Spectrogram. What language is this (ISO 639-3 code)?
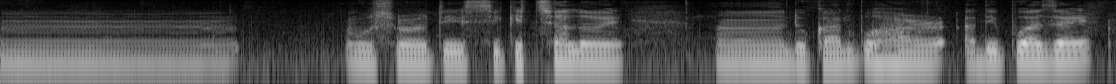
asm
